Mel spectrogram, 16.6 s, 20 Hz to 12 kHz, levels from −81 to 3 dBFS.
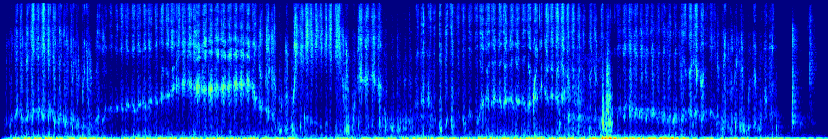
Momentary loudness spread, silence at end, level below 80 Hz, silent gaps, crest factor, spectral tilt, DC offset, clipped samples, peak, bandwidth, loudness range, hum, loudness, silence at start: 13 LU; 0 s; -44 dBFS; none; 22 dB; -1.5 dB/octave; under 0.1%; under 0.1%; -12 dBFS; 11.5 kHz; 6 LU; none; -40 LUFS; 0.05 s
